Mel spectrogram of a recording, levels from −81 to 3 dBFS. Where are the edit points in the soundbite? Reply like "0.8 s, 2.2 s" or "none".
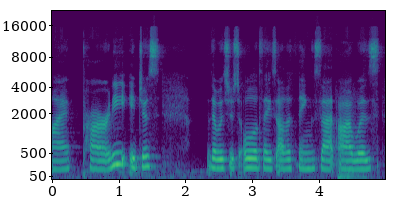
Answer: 2.3 s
